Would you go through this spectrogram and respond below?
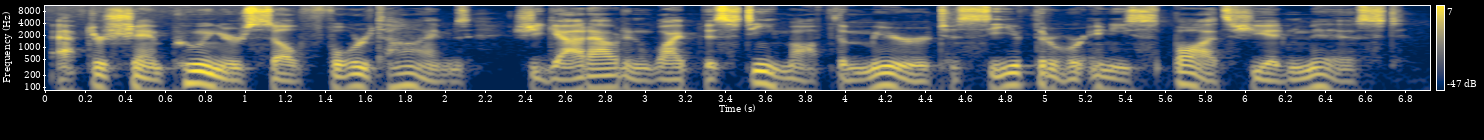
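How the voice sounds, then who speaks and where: A man reading scripted fan fiction as a dramatic story narrator, with a husky voice. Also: extremely low pitch, moderate pace.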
